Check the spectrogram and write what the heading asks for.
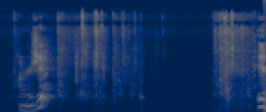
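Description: A paper price ticket crinkling as it is handled: a few light rustles early on, then a longer rustle just before the end.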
